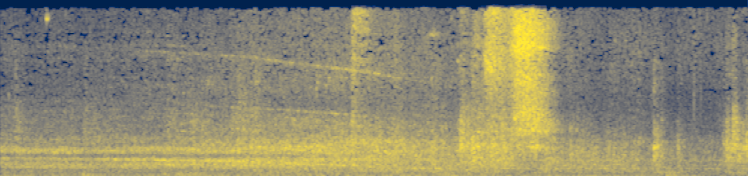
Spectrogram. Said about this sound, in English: goodness gracious, that's a noisy truck.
